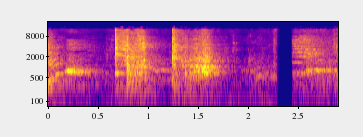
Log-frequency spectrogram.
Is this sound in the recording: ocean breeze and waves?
no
